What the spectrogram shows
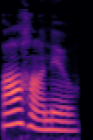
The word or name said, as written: ahanu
